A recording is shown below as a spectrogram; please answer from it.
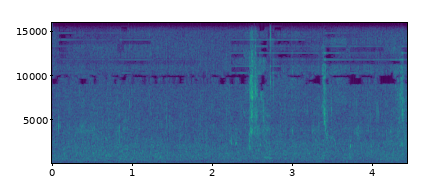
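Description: River water flowing, a steady even rush.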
